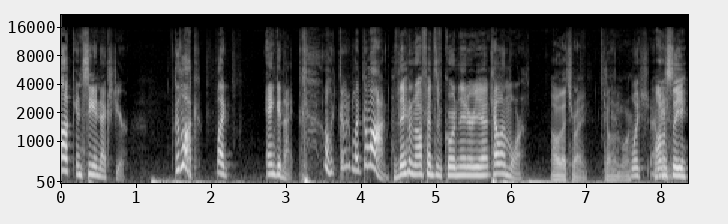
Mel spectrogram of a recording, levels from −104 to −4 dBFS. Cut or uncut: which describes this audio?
cut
